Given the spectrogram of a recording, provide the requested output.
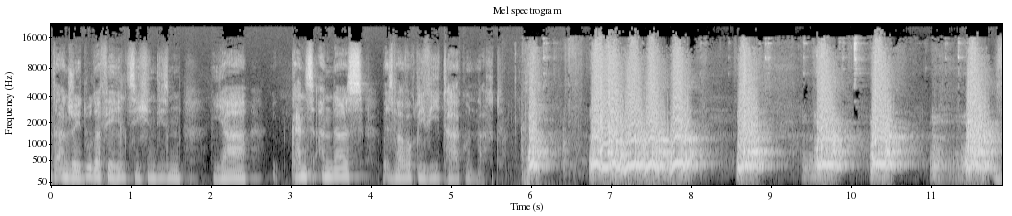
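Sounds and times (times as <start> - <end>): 
speech: 0.0 - 8.1
chained guard dog barking harshly: 5.9 - 11.8.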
